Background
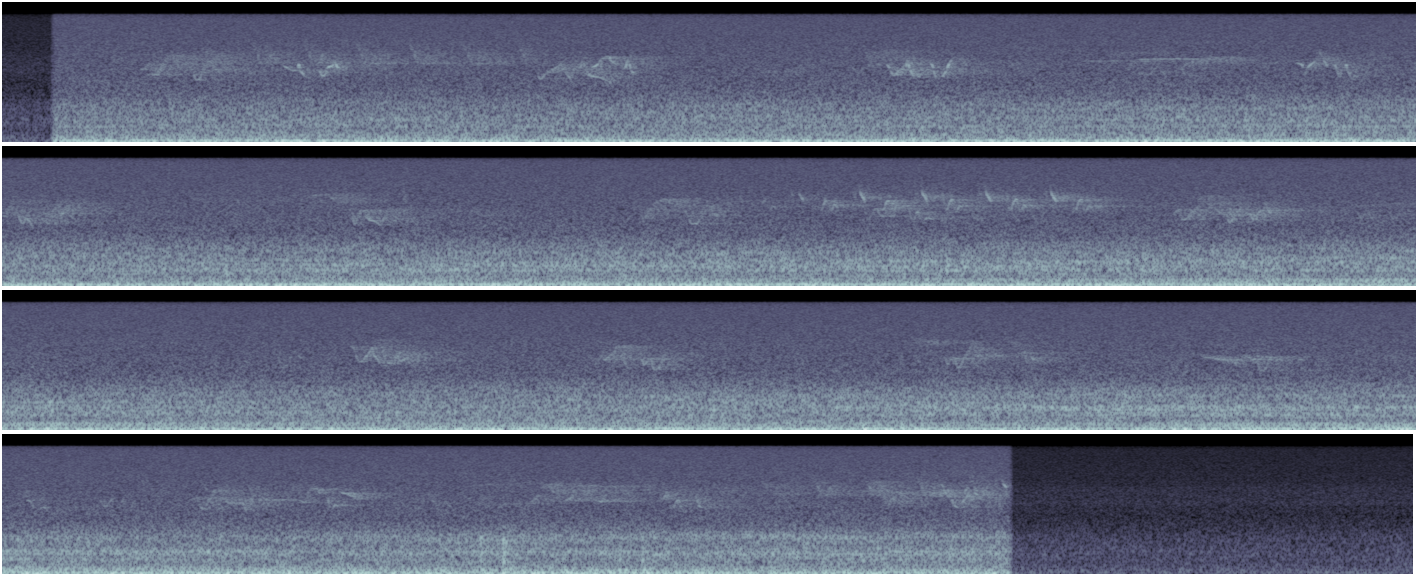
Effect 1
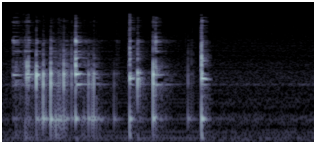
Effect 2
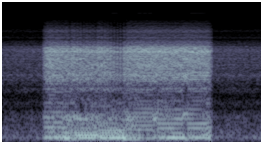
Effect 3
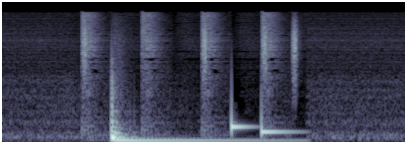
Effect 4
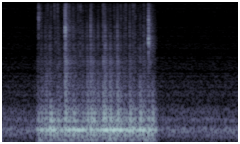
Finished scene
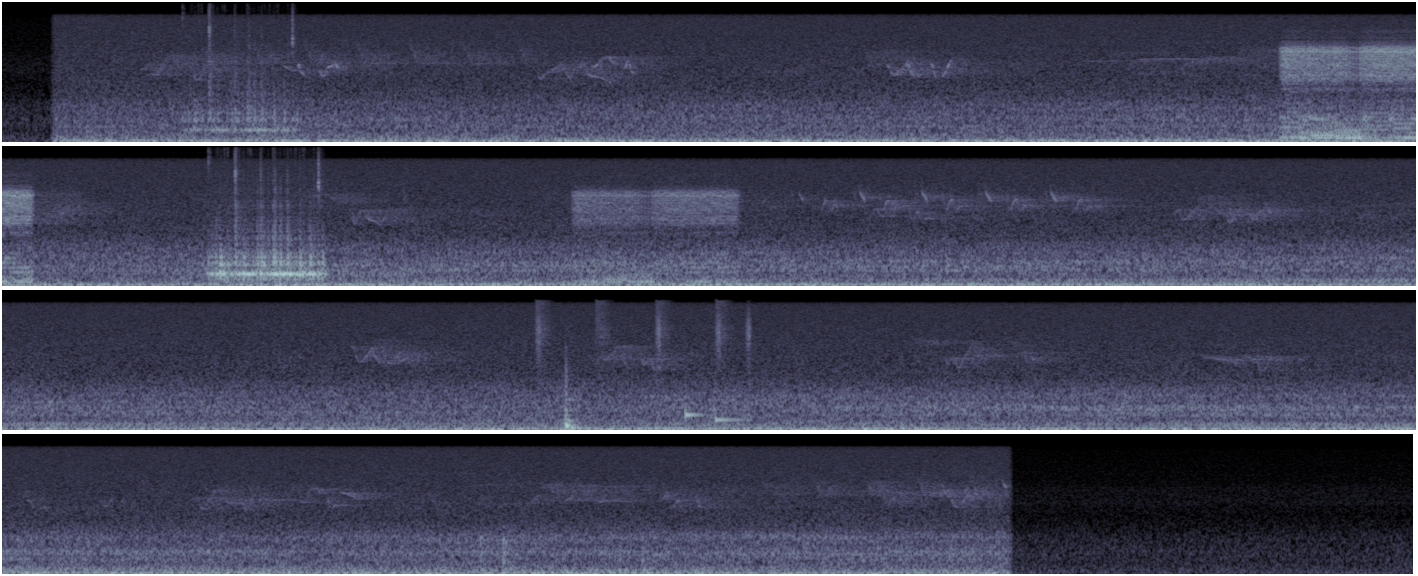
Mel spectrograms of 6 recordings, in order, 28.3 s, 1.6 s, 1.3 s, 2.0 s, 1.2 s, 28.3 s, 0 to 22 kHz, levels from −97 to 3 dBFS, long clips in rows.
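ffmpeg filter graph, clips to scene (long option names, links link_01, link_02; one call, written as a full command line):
ffmpeg -i bed.wav -i cue0.wav -i cue1.wav -i cue2.wav -i cue3.wav -filter_complex "[4:a]asplit=2[link_01][link_02];[2:a]asplit=2[link_03][link_04];[0:a]volume=-16dB[link_05];[link_01]highpass=frequency=1000:poles=1[link_06];[link_02]alimiter=level_in=15.5dB:limit=-1dB:release=50:level=0:latency=1[link_07];[link_06]atrim=end=1.18,asetpts=PTS-STARTPTS,volume=-7dB,afade=type=in:duration=0.004:curve=hsin,afade=type=out:start_time=1.176:duration=0.004:curve=hsin,adelay=720[link_08];[link_03]atrim=end=1.29,asetpts=PTS-STARTPTS,volume=-5.5dB,afade=type=in:duration=0.004:curve=hsin,afade=type=out:start_time=1.286:duration=0.004:curve=hsin,adelay=272538S[link_09];[link_07]atrim=end=1.18,asetpts=PTS-STARTPTS,volume=-15.5dB,afade=type=in:duration=0.004:curve=hsin,afade=type=out:start_time=1.176:duration=0.004:curve=hsin,adelay=7920[link_10];[link_04]atrim=end=1.29,asetpts=PTS-STARTPTS,volume=-13dB,afade=type=in:duration=0.004:curve=hsin,afade=type=out:start_time=1.286:duration=0.004:curve=hsin,adelay=9710[link_11];[3:a]atrim=end=2.01,asetpts=PTS-STARTPTS,volume=-16dB,afade=type=in:duration=0.004:curve=hsin,afade=type=out:start_time=2.006:duration=0.004:curve=hsin,adelay=16410[link_12];[link_05][link_08][link_09][link_10][link_11][link_12]amix=inputs=6:normalize=0" out.wav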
